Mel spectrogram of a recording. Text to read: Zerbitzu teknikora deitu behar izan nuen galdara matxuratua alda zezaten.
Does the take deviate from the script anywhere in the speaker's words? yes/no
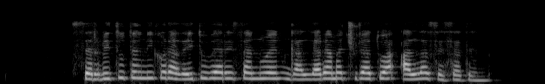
no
